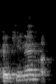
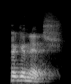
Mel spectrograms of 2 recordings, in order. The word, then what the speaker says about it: Pickenich: Picnic? Close enough. Oh, it's all recorded. Just correct me real fast. Pickenich. Congratulations, Pickenich.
